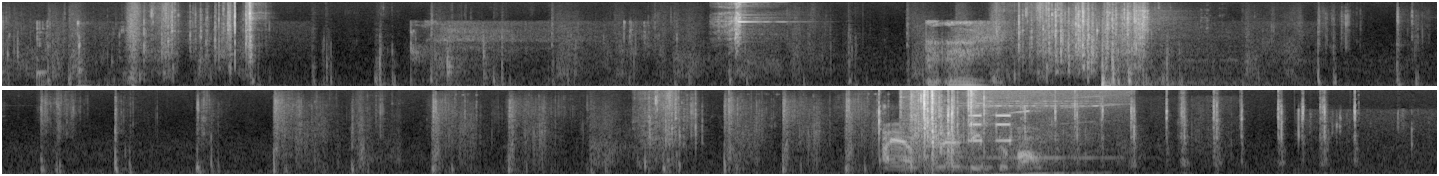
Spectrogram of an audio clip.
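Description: Footsteps tap quickly and steadily on hard ground.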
